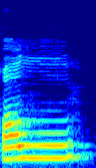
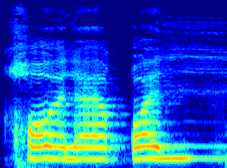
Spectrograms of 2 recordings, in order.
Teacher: After you read your qaf, while joining your qaf with the lam, your lam should still stay light. Don't make it heavy because of the qaf. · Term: lam is a light letter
